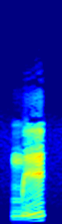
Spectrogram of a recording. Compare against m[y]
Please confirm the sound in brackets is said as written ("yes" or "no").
no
